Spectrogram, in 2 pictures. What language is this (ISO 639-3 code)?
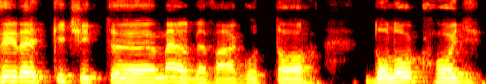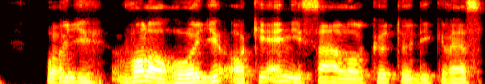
hun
